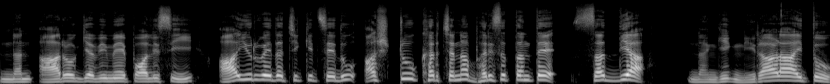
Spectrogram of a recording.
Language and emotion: Kannada, happy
